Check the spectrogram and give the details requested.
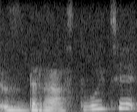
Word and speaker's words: здравствуйте: No, of course it's hard, but if you will see, like from the slide, we never pronounce, like B in English, we not pronounce. We write it, but we do not pronounce.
